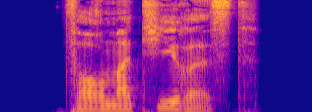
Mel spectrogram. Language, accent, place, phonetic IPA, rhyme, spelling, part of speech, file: German, Germany, Berlin, [fɔʁmaˈtiːʁəst], -iːʁəst, formatierest, verb, De-formatierest.ogg
- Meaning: second-person singular subjunctive I of formatieren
